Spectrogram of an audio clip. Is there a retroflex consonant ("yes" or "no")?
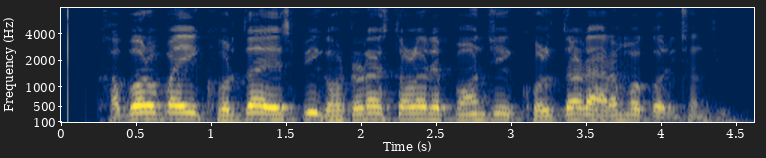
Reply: yes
